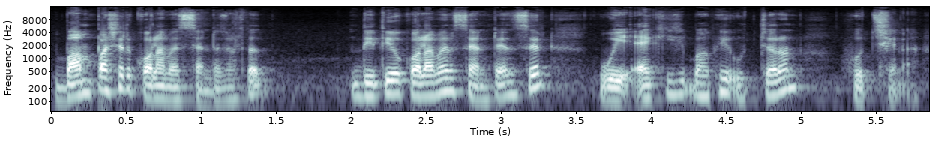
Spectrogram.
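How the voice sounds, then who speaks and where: A man with a Bangladeshi accent teaching English pronunciation in a recorded lesson, explaining step by step and repeating example phrases slowly. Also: mid-range voice, a bit bright.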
